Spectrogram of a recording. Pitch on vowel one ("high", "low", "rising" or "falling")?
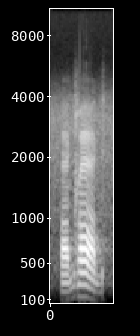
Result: rising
